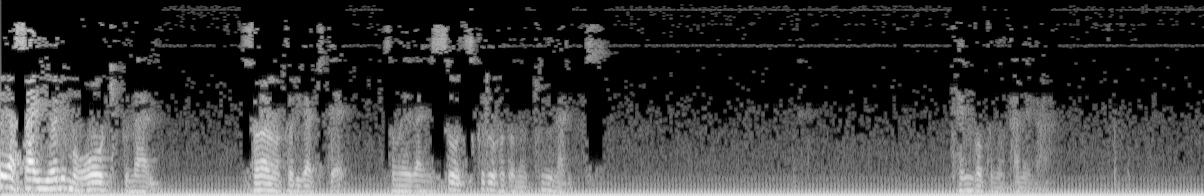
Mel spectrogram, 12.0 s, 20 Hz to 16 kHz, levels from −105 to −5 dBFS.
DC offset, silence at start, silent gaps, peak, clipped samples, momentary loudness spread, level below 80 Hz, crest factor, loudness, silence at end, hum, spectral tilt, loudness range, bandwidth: 2%; 0 s; none; -2 dBFS; under 0.1%; 12 LU; -22 dBFS; 18 dB; -24 LUFS; 0 s; none; -5.5 dB/octave; 8 LU; 10.5 kHz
